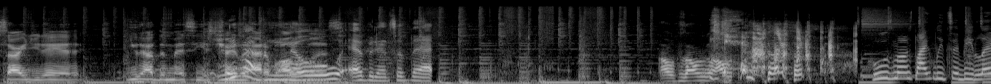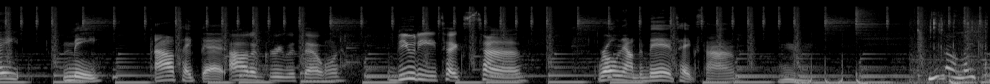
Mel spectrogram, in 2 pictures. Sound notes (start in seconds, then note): 7.1 laughter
